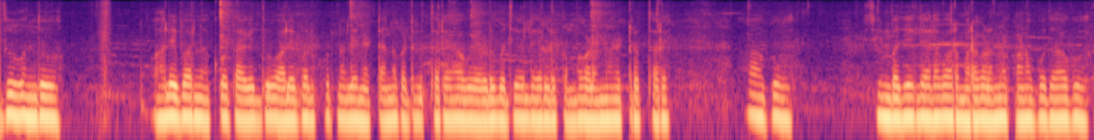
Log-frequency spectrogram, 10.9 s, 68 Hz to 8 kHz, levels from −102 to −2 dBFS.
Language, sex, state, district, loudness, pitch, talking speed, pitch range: Kannada, male, Karnataka, Bijapur, -15 LUFS, 140 Hz, 135 wpm, 135-145 Hz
